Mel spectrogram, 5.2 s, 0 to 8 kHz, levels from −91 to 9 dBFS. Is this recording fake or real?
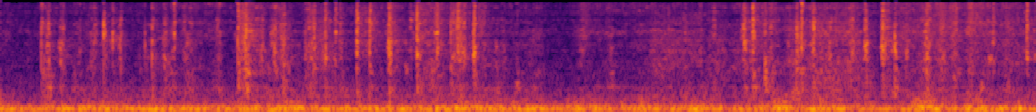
fake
